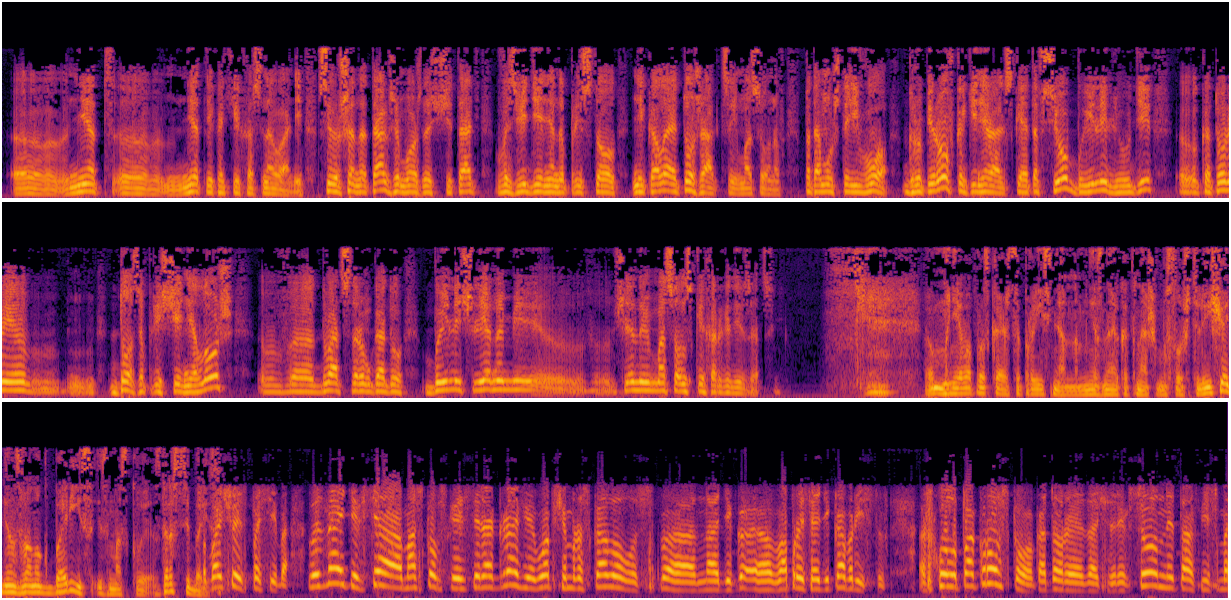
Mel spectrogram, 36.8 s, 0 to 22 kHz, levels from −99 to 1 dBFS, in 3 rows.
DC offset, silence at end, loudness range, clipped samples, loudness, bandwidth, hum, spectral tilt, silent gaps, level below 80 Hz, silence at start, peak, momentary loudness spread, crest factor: under 0.1%; 0 s; 3 LU; under 0.1%; -20 LUFS; 8.8 kHz; none; -5 dB/octave; none; -46 dBFS; 0.1 s; -6 dBFS; 9 LU; 14 dB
